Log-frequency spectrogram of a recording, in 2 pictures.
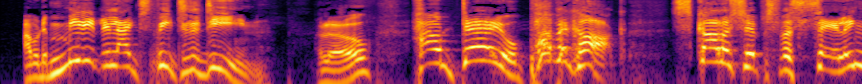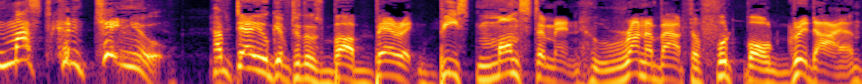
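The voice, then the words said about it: Pretentious put-on British accent. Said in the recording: “He's so pretentious, he's British now. ... I've even gotten an accent! That I learned at accent school.”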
